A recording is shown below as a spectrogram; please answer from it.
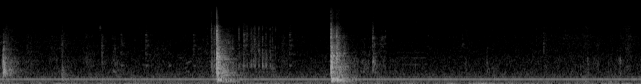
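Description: Two sharp knocks about a second apart as the instrument basket is set down into the ultrasonic cleaner's tank, over a steady low hum.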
